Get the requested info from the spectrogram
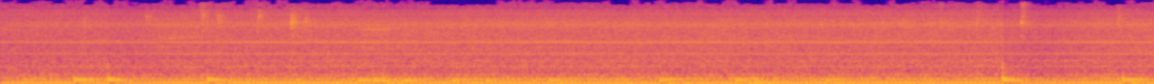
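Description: Steady low mechanical rumble with a faint steady high whine, and soft irregular bumps over it.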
